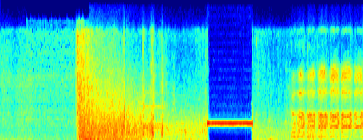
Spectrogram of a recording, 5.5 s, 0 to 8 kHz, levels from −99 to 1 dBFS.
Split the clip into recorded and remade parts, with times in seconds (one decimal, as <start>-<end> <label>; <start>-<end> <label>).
0.0-2.1 recorded; 2.1-3.7 remade; 3.7-4.2 recorded; 4.2-5.5 remade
